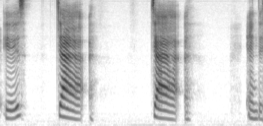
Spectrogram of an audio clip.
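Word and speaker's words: ثاء: The name of it is thaa, thaa, and the sound of it in formal Arabic is th, th, as in the number 3.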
